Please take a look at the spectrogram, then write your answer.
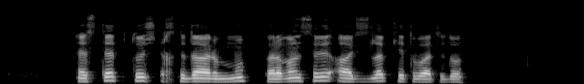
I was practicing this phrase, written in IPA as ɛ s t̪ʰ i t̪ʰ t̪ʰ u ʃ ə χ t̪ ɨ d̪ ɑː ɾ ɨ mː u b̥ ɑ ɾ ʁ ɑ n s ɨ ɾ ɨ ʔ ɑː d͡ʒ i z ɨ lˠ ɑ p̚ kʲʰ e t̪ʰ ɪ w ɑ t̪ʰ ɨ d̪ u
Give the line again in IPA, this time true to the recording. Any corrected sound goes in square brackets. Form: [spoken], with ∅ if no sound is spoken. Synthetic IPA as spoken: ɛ s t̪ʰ [ɛ] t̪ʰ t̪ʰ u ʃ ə χ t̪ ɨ d̪ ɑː ɾ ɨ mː u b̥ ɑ ɾ ʁ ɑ n s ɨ ɾ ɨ ʔ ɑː d͡ʒ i z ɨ lˠ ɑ p̚ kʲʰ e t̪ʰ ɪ w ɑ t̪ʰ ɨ d̪ u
